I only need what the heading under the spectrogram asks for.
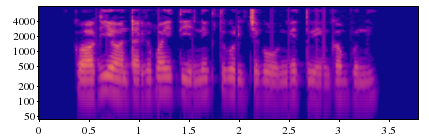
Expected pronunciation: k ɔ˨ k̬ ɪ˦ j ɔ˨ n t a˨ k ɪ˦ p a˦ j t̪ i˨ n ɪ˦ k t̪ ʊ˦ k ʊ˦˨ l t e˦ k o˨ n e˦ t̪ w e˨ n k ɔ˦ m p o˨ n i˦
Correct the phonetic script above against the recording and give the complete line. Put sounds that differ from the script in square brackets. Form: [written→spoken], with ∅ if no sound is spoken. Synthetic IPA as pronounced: k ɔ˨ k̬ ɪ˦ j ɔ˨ n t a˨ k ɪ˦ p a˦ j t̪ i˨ n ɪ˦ k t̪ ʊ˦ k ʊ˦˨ l [t→t͡ʃ] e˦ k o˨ [n→ŋ] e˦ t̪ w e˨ [n→ŋ] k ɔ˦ m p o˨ n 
